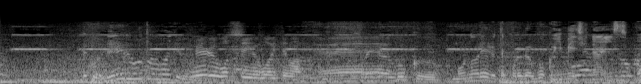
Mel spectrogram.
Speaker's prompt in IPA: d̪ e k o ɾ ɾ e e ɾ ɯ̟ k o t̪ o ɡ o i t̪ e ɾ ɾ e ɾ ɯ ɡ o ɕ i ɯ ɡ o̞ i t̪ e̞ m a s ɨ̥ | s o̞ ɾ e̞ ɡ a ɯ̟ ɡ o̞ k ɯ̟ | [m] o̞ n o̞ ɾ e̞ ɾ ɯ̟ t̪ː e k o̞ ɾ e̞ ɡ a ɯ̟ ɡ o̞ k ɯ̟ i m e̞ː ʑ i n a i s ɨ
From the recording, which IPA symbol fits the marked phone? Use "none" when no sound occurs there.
m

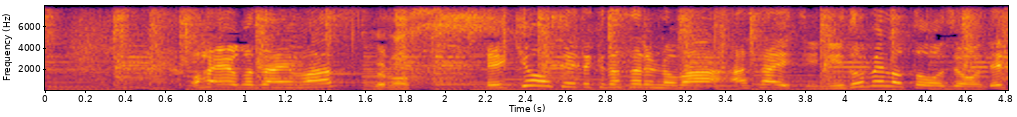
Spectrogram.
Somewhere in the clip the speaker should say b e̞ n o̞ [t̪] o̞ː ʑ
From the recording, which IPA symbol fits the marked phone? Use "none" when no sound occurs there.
t̪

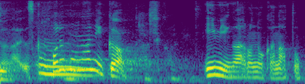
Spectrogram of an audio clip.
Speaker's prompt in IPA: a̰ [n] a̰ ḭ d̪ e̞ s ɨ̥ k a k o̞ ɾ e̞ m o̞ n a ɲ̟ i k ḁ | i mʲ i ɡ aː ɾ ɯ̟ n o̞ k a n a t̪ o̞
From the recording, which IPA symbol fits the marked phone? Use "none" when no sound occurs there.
n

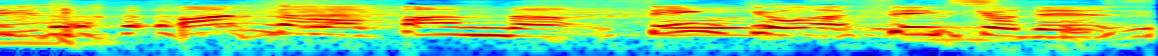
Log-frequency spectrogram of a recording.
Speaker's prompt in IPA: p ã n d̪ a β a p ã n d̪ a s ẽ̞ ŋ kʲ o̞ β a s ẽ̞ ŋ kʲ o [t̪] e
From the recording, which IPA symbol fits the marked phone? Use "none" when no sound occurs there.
d̪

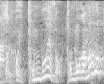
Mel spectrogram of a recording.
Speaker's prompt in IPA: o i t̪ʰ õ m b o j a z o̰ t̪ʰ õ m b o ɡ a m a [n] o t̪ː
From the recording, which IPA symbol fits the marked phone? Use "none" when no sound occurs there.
m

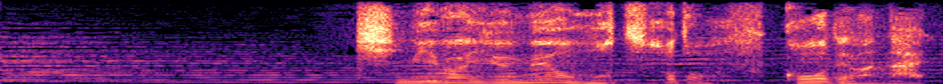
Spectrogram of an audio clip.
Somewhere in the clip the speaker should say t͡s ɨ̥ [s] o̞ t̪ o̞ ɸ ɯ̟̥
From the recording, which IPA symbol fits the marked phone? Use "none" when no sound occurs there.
h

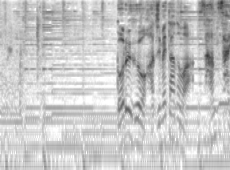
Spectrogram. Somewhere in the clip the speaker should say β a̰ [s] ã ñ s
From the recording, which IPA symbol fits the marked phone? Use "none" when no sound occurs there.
s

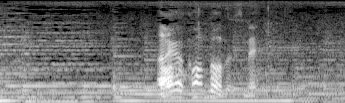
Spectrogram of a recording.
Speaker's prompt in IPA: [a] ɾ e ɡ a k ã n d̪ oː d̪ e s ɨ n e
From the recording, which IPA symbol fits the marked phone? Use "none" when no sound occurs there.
a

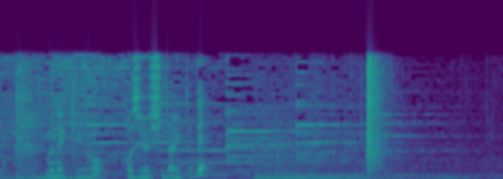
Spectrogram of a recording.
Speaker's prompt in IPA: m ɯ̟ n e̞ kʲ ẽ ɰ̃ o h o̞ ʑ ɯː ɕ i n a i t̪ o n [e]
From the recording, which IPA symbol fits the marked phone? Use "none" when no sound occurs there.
e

